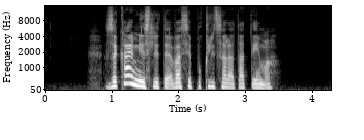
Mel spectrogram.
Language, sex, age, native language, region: Slovenian, female, 60+, Slovenian, Central Slovenia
